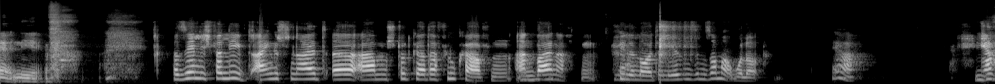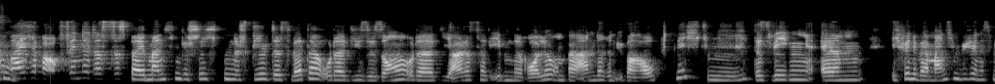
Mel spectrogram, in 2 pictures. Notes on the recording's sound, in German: Entschuldigt bitte, dass die Tonqualität leider nicht auf dem üblichen Niveau ist, da das Interview via Skype geführt und aufgenommen wurde.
